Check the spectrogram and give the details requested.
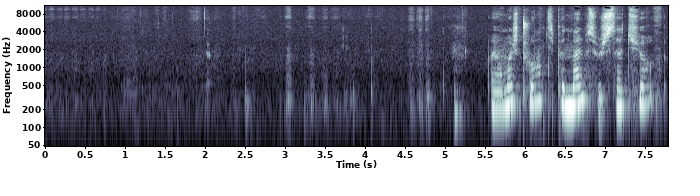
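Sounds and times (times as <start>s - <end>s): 
pencil sketching on paper: 0.0s - 1.2s, 4.6s - 4.9s, 7.5s - 7.7s
speech: 5.6s - 7.7s.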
